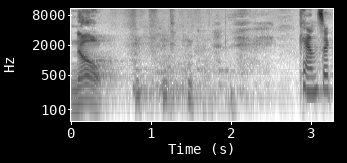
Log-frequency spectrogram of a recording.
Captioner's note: crowd chuckles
